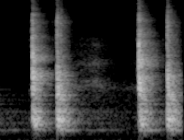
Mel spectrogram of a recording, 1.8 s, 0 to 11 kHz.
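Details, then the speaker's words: Country Clipper Challenger 52-inch zero-turn mower that won't crank, parking brake on, PTO down: sharp dry clicks as key is turned, engine never turns over; suspected bad solenoid or starter, or locked engine, unconfirmed. "I get one single solid click out of the machine when I turn it. We'll test the battery and everything, but what that's likely telling us is that the battery's good. It's likely telling us either the solenoid or the starter's bad."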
